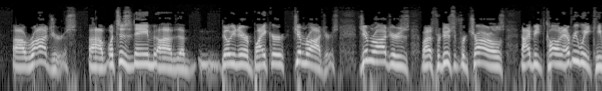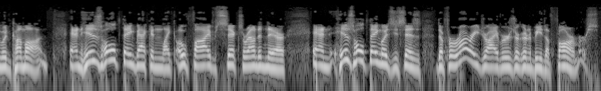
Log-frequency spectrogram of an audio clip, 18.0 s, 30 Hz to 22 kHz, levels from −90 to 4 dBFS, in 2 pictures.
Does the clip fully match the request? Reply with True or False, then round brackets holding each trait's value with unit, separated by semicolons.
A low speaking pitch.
False (195 Hz)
